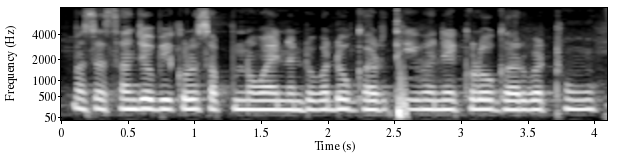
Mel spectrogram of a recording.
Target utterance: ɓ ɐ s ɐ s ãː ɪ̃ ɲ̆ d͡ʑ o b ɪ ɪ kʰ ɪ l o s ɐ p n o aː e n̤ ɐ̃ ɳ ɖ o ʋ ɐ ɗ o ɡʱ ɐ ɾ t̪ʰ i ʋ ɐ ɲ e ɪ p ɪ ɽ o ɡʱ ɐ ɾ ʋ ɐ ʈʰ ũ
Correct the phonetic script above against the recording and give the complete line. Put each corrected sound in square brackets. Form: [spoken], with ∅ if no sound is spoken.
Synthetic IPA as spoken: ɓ ɐ s ɐ s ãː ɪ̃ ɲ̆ d͡ʑ o b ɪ ɪ [k] ɪ [ɽ] o s ɐ p n o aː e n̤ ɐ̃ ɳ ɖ o ʋ ɐ ɗ o ɡʱ ɐ ɾ t̪ʰ i ʋ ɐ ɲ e ɪ [k] ɪ ɽ o ɡʱ ɐ ɾ ʋ ɐ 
